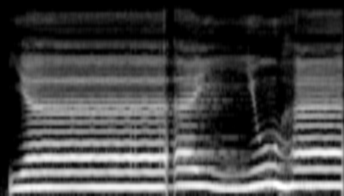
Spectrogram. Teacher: didahului tanwin atau nun sukun maka ini tidak perlu kita tahan cukup kita gunakan naber jadi intonasi kita ditinggikan atau dinaikkan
